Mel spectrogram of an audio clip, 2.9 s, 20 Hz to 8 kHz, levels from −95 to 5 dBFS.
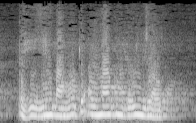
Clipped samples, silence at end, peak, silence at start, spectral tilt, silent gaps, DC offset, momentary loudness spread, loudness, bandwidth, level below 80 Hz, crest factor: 0.4%; 0.05 s; 0 dBFS; 0 s; -8.5 dB/octave; none; under 0.1%; 7 LU; -8 LUFS; 7.4 kHz; -42 dBFS; 8 dB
